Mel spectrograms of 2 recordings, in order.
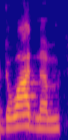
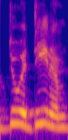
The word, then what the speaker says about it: duodenum: of your stomach is your duodenum uh or duodenum depending on who you ask how to pronounce it but it was so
